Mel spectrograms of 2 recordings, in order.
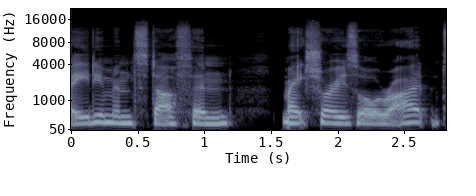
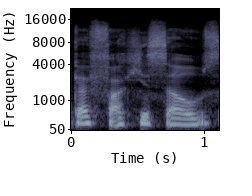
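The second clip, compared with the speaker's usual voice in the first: mock mumble under breath, lower pitch; 2 semitones lower than usual. Retelling what they said when warned the visit would be cut short, retelling a mumble under breath. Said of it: "i just mumbled under my breath like".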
